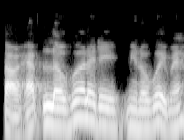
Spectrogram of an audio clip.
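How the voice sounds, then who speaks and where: A man's voice: fairly high pitch, expressive, a little fast, no echo, phone-quality sound. A man giving a casual one-on-one English lesson, explaining with fillers and frequent checks. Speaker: English tutor.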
